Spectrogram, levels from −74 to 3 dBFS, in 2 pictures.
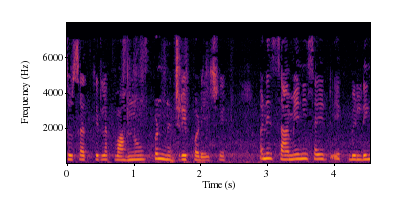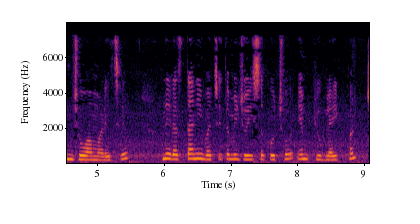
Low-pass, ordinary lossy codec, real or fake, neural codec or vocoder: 7.2 kHz; MP3, 32 kbps; real; none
